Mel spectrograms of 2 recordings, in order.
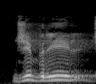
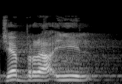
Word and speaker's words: جبريل: وجبرائيل فيه عشر لغات، ها كيف ما أنطقته يصح، جبريل، جبرائيل، ها بكسر الجيم جبريل، بفتح الجيم جبريل، جبرائيل، جبرائيل، جبرائيل، جبرائيل، فيه قراءات كثيرة عند القراء مشهور، وهو اسم أعجمي قيل إن معناه عبد الله، والله أعلم.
